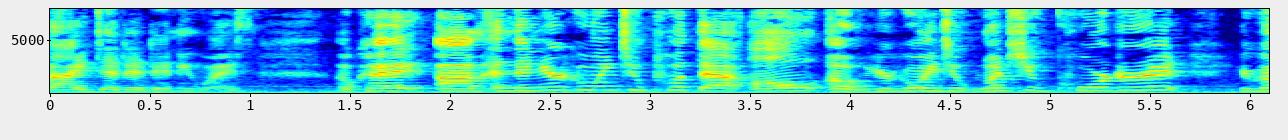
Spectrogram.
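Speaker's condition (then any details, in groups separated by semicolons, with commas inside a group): No condition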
